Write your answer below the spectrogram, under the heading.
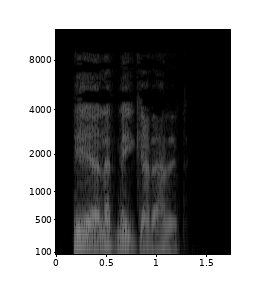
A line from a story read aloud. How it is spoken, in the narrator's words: sharply and angrily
